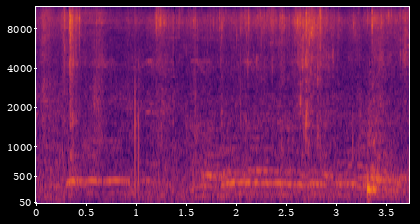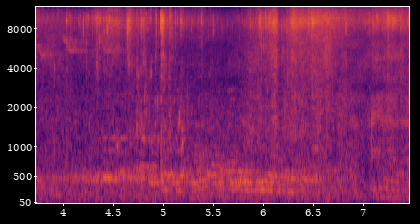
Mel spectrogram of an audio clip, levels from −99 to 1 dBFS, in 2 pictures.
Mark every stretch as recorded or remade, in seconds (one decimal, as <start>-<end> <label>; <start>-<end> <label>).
0.0-0.4 recorded; 0.4-1.1 remade; 1.1-6.8 recorded; 6.8-7.5 remade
